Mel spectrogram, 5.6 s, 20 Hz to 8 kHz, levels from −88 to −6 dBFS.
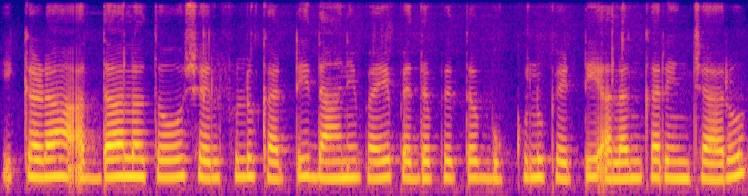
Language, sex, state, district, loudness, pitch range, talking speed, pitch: Telugu, female, Telangana, Hyderabad, -16 LUFS, 210-225 Hz, 105 wpm, 215 Hz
